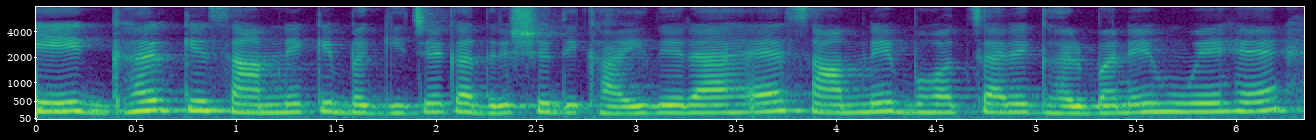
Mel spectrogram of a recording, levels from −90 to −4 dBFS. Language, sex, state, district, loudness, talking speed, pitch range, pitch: Hindi, female, Bihar, Saran, -22 LUFS, 190 wpm, 200-235 Hz, 215 Hz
